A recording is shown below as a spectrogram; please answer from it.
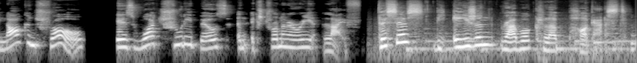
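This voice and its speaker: A woman from China hosting an interview podcast, moving between scripted introduction and conversational questions. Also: fairly high pitch. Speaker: podcast host.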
